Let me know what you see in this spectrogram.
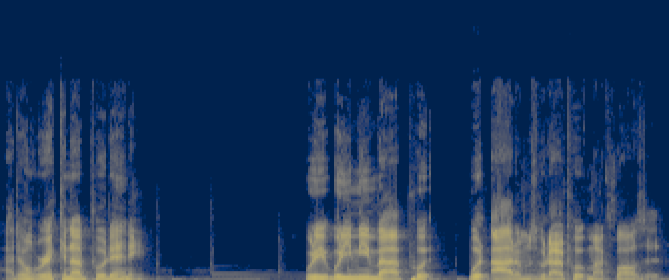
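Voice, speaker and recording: Chatting with his stream viewers, a young man slips into a put-on Southern American accent and folksy cowboy banter, speaking at a moderate pace in a lowish, sharp-toned voice. Soft music plays in the background.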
